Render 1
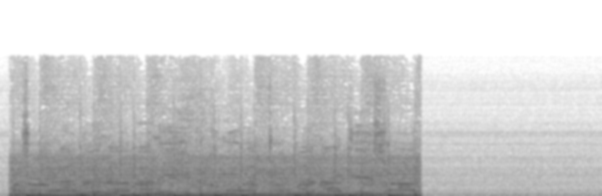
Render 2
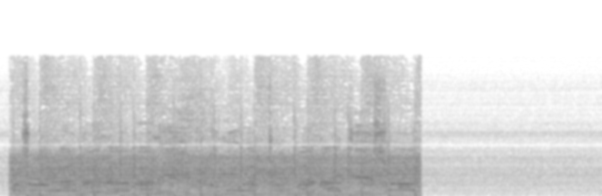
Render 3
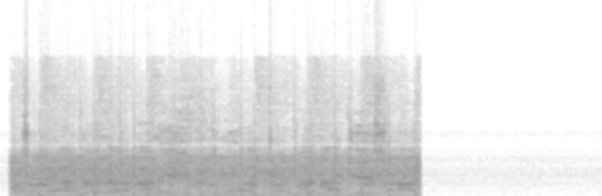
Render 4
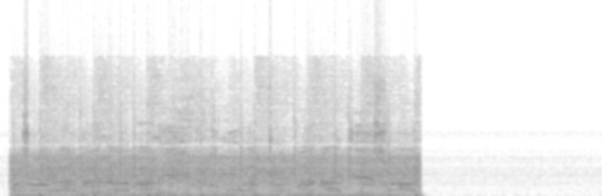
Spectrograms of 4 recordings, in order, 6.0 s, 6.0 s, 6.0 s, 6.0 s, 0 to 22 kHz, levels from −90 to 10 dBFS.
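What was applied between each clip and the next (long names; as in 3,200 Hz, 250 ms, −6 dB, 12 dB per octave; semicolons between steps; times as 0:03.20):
high-pass filter 1,500 Hz 6 dB per octave; notch filter 5,800 Hz, Q 8.2; level −4.5 dB
hard clipping −30 dBFS, distortion −18 dB; expander for the loud parts 1.5 to 1, over −53 dBFS; level −5 dB
sub-octave generator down 1 octave, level +3 dB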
